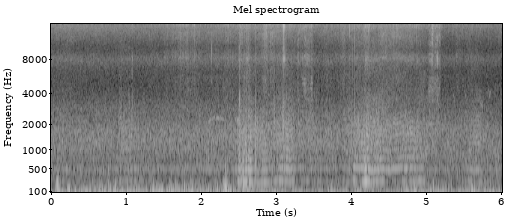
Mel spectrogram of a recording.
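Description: Honey bees fly around their hives on a warm day, a dense, continuous buzzing drone from many insects nearby with a few faint bumps and passing tones.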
